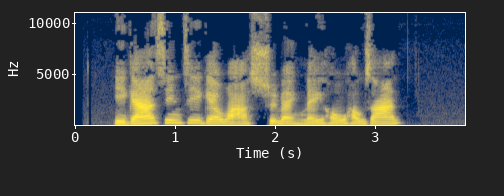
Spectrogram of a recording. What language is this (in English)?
Cantonese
